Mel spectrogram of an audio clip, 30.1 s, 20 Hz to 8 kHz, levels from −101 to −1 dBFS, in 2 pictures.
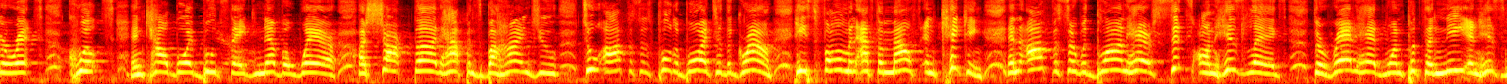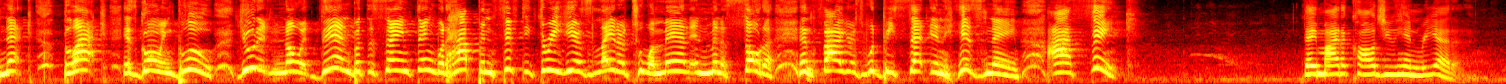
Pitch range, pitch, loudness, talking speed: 300-380 Hz, 335 Hz, -19 LUFS, 170 wpm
